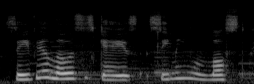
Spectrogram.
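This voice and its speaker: A woman's voice: on the high side, unhurried, mellow, natural voice. An actress playing an earnest, determined young woman hunter in a scripted game, voicing her dialogue and first-person narration.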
